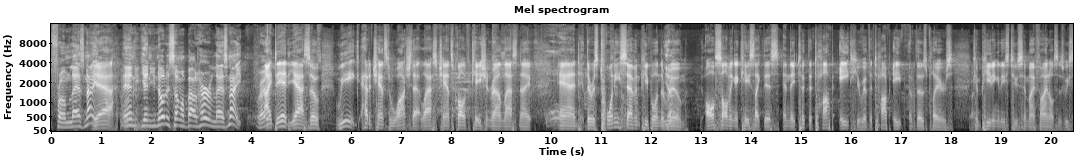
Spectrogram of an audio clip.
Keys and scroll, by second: 2.0-4.6 typing, 6.8 ctrl+Page_Down, 8.1 ctrl+Page_Down, 8.8 ctrl+Page_Up, 8.9 ctrl+Page_Up, 12.6 Down, 15.0 Down, 16.6-18.7 typing, 19.1 Escape, 19.2 Escape, 19.4 Escape, 19.8-20.4 typing.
